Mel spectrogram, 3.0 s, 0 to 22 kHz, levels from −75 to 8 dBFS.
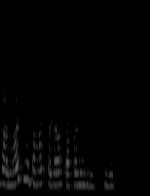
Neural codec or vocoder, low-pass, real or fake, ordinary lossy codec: none; 3.6 kHz; real; Opus, 64 kbps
